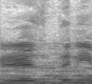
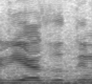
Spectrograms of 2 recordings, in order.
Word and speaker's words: রিয়াজউদ্দিন: market অথবা রিয়াজউদ্দিন market চট্টগ্রামের মানুষরা উচ্চারণ করেন রেজদিনি মার্কেট হ্যা বেসিক্যালি এটা রিয়াজউদ্দিন market new market area তো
